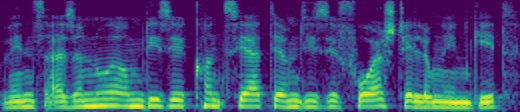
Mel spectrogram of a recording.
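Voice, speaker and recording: A very clean recording of a woman against a silent background. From Lower Bavaria (Straubing-Bogen district). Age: 30s. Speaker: singer. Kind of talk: interview.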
